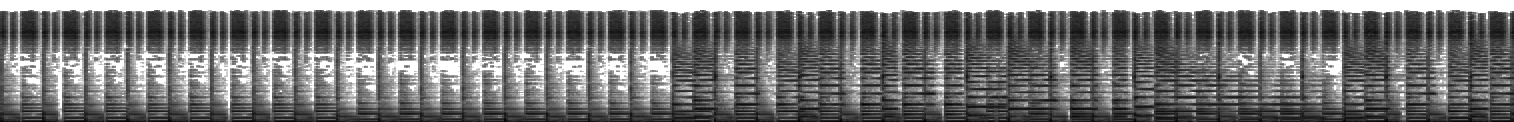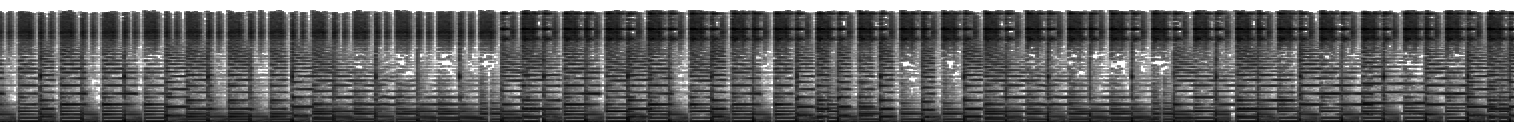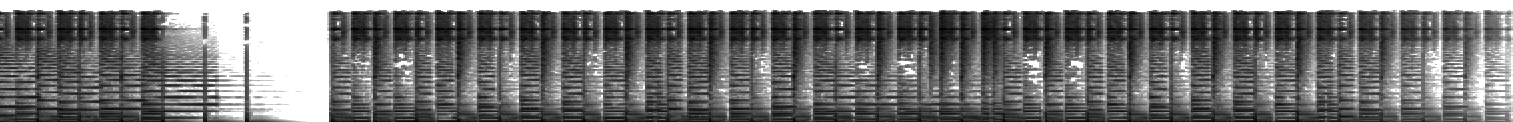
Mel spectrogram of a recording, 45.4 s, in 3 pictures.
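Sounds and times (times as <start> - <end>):
techno music: 0.1 - 32.7, 33.6 - 45.3.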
